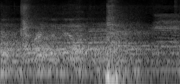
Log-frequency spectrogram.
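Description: Indistinct voices echoing in a large hall, with a single thud about a second and a half in.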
